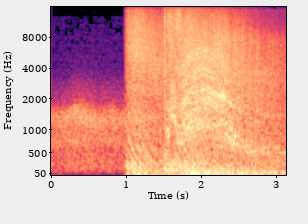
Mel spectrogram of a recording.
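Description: A loud blast roars and rushes.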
